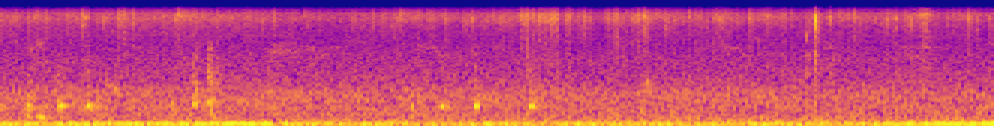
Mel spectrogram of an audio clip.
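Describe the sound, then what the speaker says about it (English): Chickens cluck softly and sporadically over a steady low background hum, with no one speaking. "There's the chickens."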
